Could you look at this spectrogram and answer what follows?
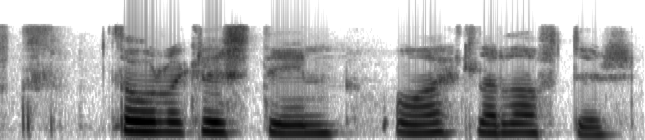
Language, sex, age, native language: Icelandic, female, 10, Icelandic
